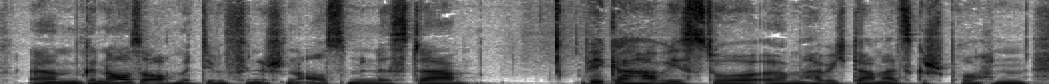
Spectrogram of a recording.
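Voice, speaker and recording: Monotone, flat intonation marks a woman's speech, delivered at a moderate pace. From Germany, Eifel. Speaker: TV news anchor and journalist. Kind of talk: interview. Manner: cheerful, laughs often.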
